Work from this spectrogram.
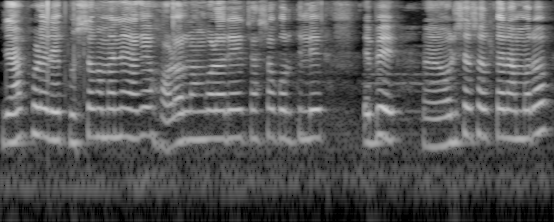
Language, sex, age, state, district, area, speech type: Odia, female, 30-45, Odisha, Cuttack, urban, spontaneous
